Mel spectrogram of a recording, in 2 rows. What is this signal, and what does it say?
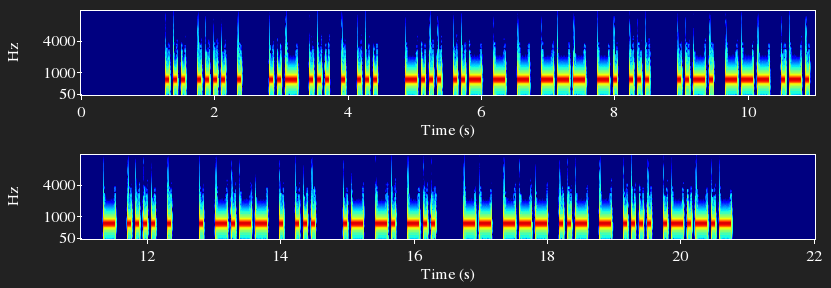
Morse code, heard as a keyed tone, about 20 wpm, 700 Hz. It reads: SHE USES BUTTONS FOR THE EYES AND MOUTH.
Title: Easy Phrases 20wpm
